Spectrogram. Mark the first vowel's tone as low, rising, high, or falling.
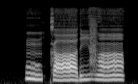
falling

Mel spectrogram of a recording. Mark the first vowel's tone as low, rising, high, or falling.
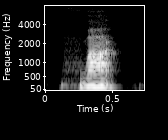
low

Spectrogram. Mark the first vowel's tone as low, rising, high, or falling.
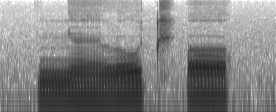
low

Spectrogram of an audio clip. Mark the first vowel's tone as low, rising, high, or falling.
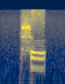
high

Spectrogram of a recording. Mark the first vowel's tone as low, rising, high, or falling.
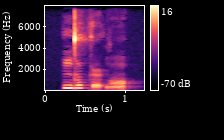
high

